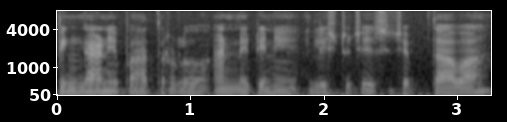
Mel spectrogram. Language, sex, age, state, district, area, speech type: Telugu, male, 30-45, Andhra Pradesh, East Godavari, rural, read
